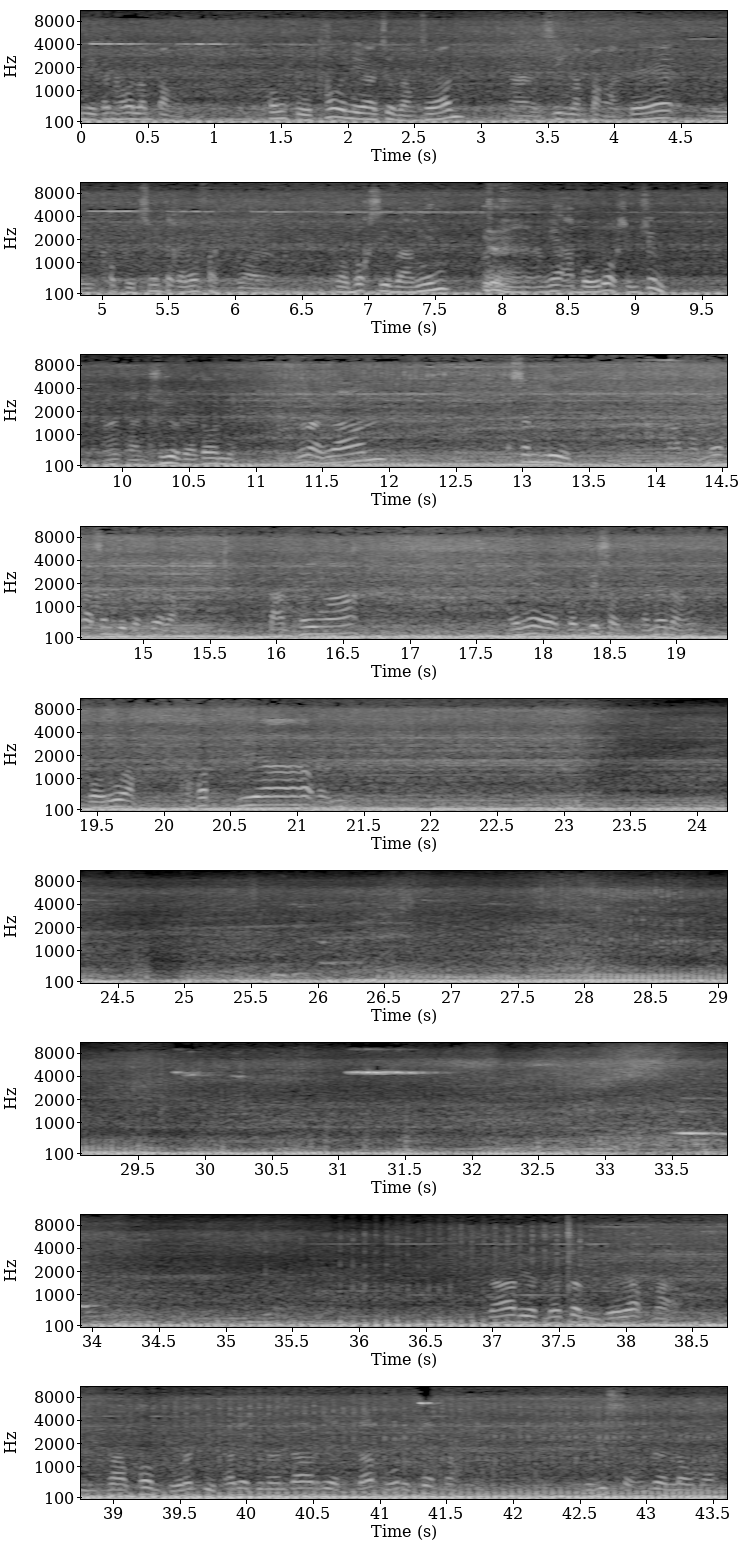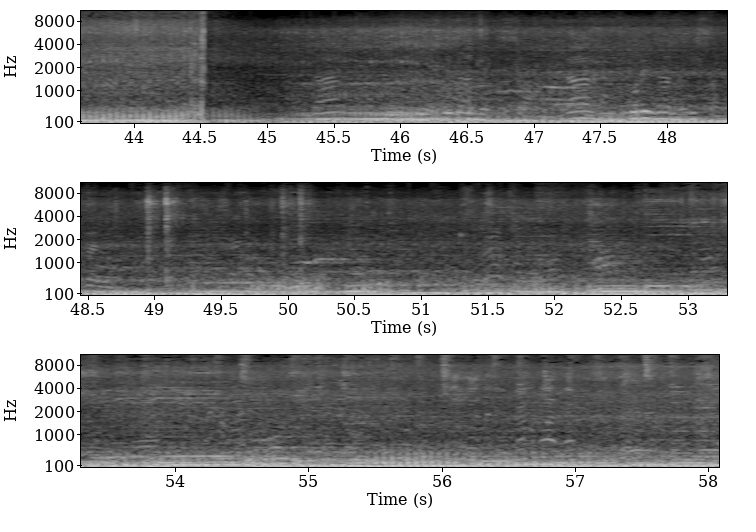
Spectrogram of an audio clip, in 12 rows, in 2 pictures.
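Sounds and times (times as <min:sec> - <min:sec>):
road noise: 0:00.0 - 0:58.0.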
